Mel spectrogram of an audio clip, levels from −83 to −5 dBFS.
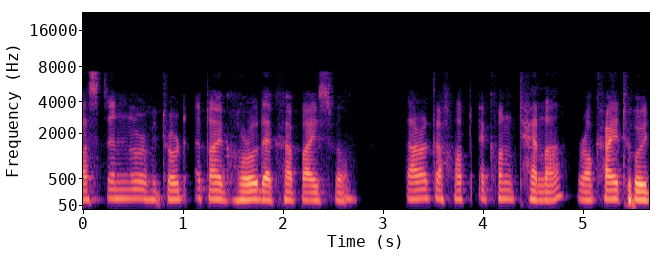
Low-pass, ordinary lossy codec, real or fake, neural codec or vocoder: none; none; fake; codec, 16 kHz, 1.1 kbps, Voila-Tokenizer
